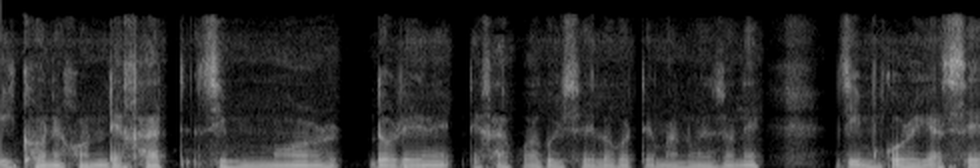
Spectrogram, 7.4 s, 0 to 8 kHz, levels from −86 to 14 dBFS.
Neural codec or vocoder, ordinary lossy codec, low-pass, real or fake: none; MP3, 48 kbps; 7.2 kHz; real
